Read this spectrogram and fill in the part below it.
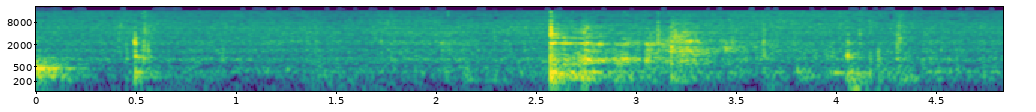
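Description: Onion pakoda being turned in a pan with very little oil, giving a faint dry sizzle broken by a few sharp scraping stirs near the start, middle and end.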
